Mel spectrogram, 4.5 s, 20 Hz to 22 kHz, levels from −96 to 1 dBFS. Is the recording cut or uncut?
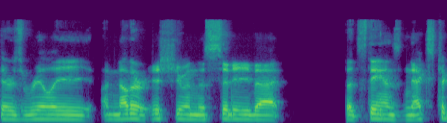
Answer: uncut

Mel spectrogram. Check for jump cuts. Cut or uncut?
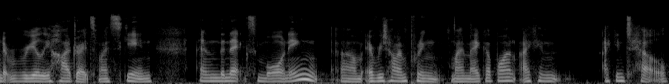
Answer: uncut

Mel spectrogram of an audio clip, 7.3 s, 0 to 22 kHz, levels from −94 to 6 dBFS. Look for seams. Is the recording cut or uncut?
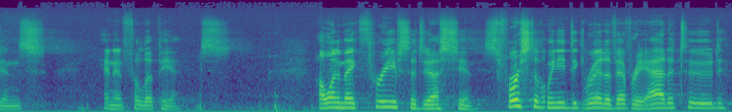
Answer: cut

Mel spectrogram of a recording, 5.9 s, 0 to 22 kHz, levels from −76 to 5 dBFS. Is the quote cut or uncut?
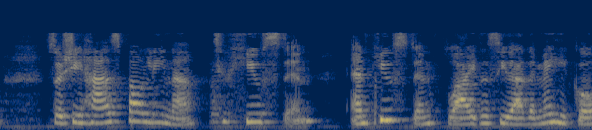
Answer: cut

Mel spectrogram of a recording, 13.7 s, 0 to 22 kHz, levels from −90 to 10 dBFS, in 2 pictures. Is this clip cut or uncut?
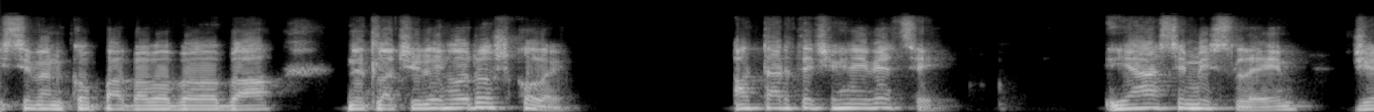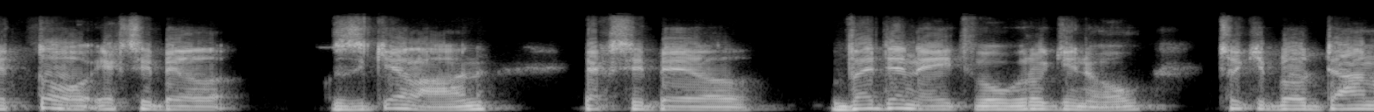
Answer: uncut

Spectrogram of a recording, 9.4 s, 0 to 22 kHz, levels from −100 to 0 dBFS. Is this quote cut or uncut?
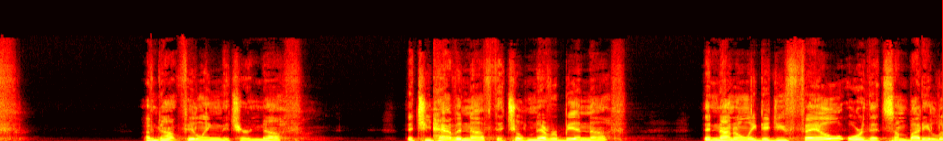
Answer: cut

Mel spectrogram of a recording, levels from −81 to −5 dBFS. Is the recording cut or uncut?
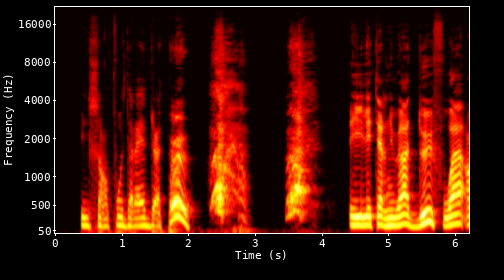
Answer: uncut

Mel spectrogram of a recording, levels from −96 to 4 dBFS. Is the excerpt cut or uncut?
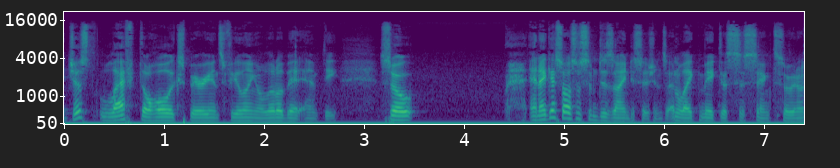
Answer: cut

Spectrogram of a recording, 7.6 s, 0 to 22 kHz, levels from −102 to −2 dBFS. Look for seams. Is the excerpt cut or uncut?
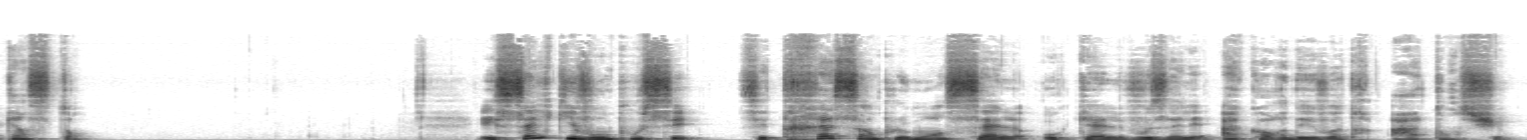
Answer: cut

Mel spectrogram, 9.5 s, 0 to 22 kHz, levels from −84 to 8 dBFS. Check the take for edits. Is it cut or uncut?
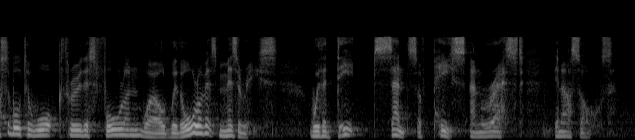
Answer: uncut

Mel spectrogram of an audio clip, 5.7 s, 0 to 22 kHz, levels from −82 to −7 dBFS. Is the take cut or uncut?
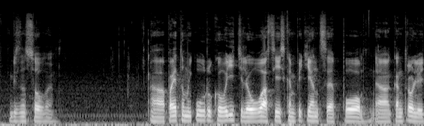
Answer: cut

